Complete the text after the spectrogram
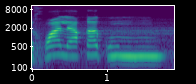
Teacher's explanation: خلقکم میں خا کو ہم تفخیم کریں گے، قاف کو تفخیم کریں گے، تفخیم مطلب موٹا پڑھنا۔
